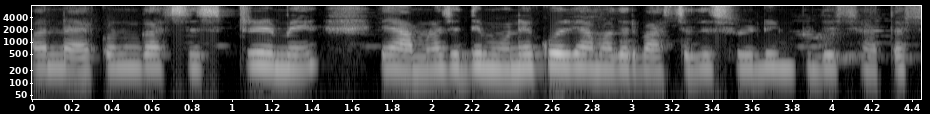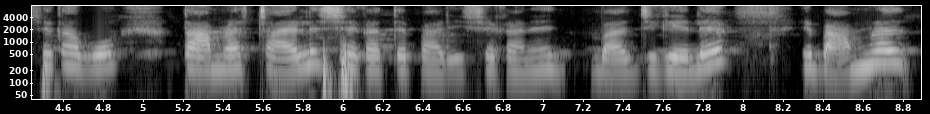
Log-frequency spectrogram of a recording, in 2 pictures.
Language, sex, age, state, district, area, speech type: Bengali, female, 30-45, West Bengal, Cooch Behar, urban, spontaneous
